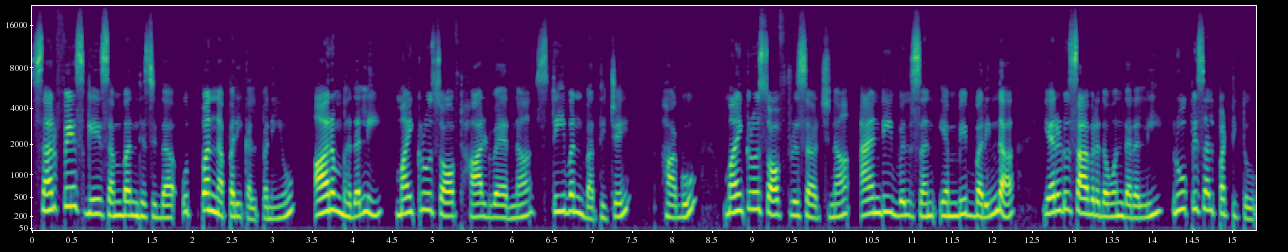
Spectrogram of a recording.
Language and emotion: Kannada, neutral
